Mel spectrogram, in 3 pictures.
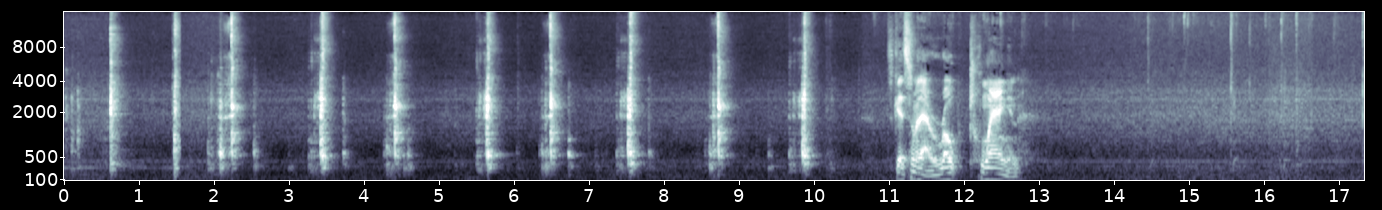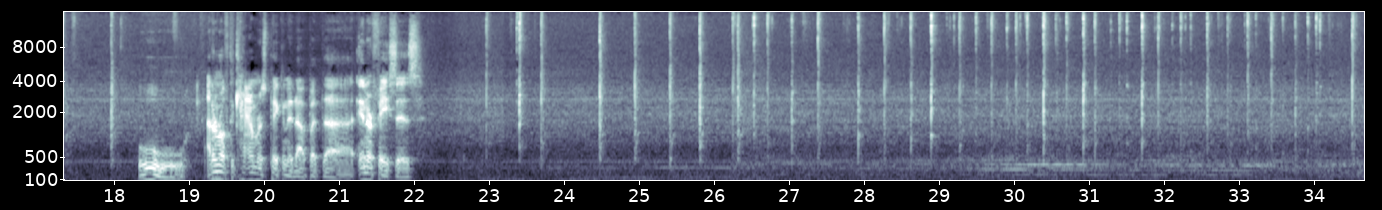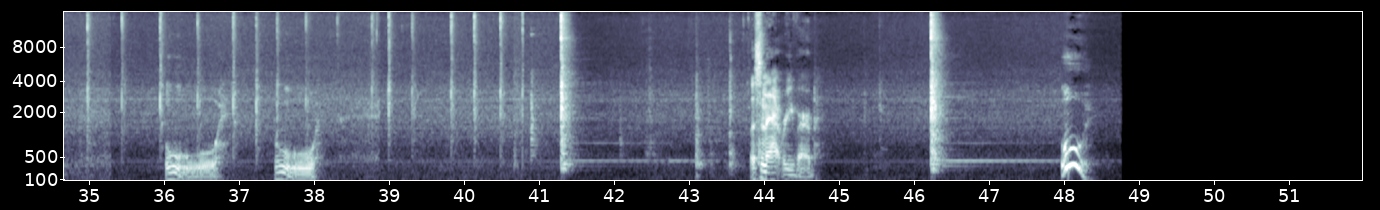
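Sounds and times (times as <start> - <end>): low steady hum: 0.0 - 48.8
low ringing tone: 41.5 - 43.4, 46.4 - 48.1.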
